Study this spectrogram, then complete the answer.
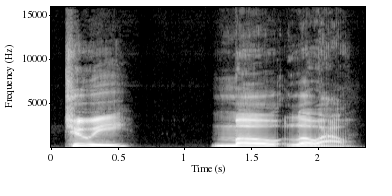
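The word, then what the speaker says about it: Tuimoloau: I mean, I wrote it down phonetically as well, but Tui Mo Lo'oau. Yes. Tui Mo Lo'oau. Tui Mo Olau.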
